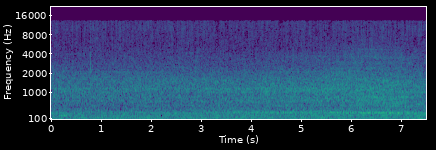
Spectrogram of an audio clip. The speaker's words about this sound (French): Puis au milieu de la respiration, il y a quand même des sons qui apparaissent, la voix du prof. La circulation.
